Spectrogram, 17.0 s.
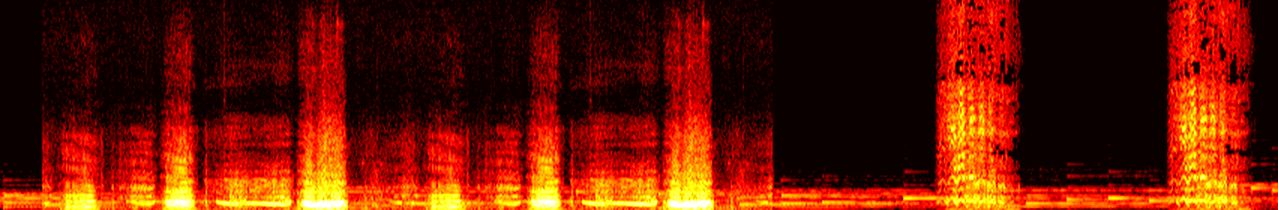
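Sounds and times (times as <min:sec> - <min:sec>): animal calling harshly: 0:00.6 - 0:10.3, 0:12.5 - 0:13.6, 0:15.6 - 0:16.7.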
